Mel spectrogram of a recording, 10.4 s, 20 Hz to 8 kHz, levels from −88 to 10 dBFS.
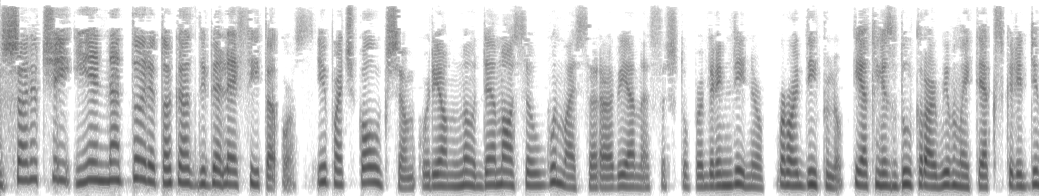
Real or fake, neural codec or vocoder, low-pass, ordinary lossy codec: fake; codec, 16 kHz, 0.5 kbps, FunCodec, trained on LibriTTS, 25 frames a second; 7.2 kHz; MP3, 32 kbps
